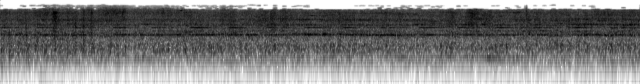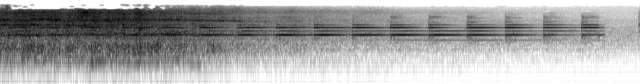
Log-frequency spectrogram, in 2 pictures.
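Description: Intermodal freight train of trailers on flatcars rolling past: a steady rush of wheels on rail with a few high, steady ringing tones from the wheels. About two-thirds in, the last cars' wheels click over the rail at about two beats a second, fading, until the sound stops sharply near the end as the end of the train passes.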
